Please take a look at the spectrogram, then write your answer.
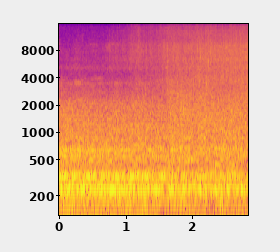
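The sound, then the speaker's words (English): A boat cruises steadily around the Southeast Farallon Island past a field research station, its engine a constant low drone beneath the wash of waves and a rush of wind against the microphone, with no voices. “We cruise around the island, getting a better view of the field research station, and I'm delighted to see some sea lions swimming playfully after the boat.”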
